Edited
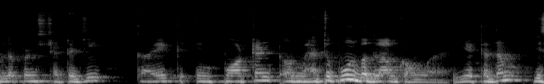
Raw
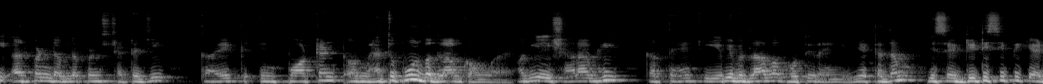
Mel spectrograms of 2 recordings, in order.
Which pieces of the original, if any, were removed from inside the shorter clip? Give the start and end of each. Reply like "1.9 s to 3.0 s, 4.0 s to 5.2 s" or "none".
5.1 s to 8.4 s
